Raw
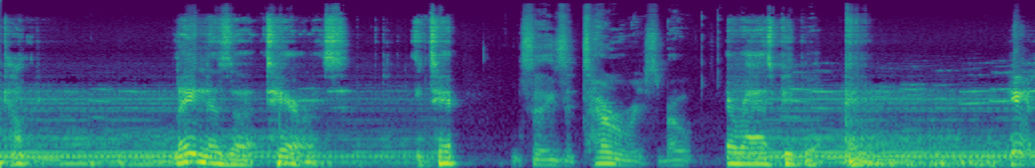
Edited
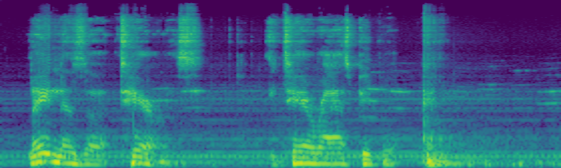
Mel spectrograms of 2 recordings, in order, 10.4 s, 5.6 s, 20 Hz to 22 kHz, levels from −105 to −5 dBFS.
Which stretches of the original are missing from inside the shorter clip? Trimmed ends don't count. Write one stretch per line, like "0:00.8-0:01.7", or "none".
0:04.5-0:07.3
